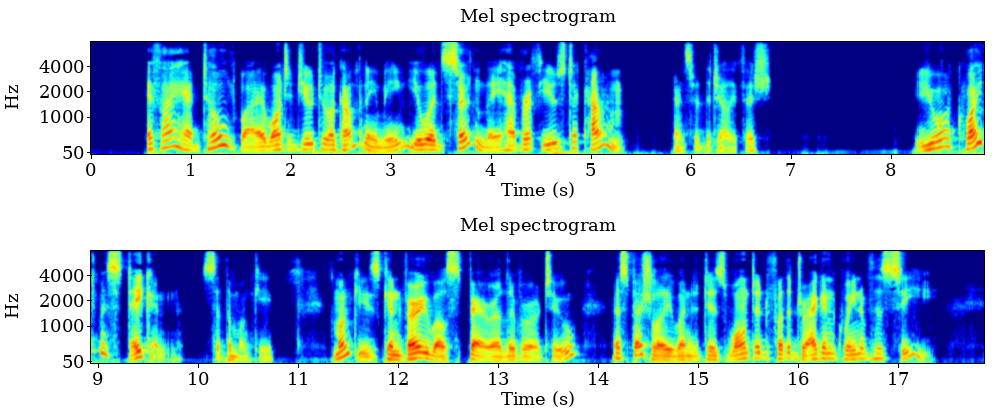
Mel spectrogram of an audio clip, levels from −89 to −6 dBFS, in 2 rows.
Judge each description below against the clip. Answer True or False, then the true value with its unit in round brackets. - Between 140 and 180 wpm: True (170 wpm)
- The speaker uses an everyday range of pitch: False (6.6 semitones)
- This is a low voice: True (120 Hz)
